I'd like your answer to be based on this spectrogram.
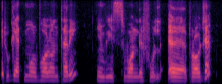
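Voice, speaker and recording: A man's voice: a little high, level tone, normal speed, dry recording, highs cut off. A young man with an Italian accent, a student intern presenting on a video call, speaking hesitantly with many restarts. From Italy. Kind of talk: online presentation. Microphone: video call mic, cutting in and out.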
